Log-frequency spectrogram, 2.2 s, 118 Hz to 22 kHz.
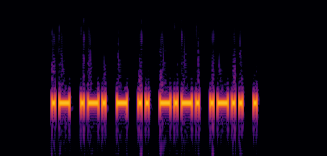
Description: Morse code, heard as a keyed tone, about 53 wpm, 700 Hz. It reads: ARTICLE
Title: Sentences from Top 1000 Words - Review Part 5 - New Word Drill - 50wpm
